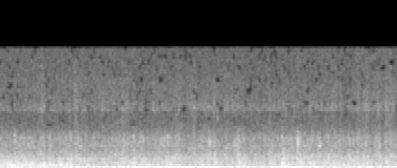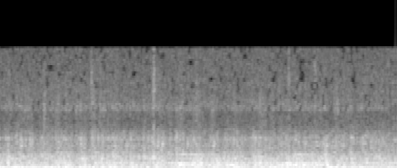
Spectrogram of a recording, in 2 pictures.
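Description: Steady rain falling on a cockpit canopy, with scattered faint drop ticks over a steady low rumble.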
